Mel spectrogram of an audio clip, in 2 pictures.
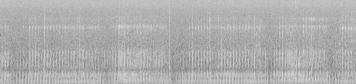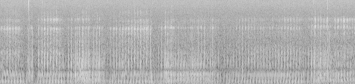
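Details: Low, even rumble of a purring cat heard up close, the throaty vibration rising and falling in regular breathing cycles about once a second, uninterrupted.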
